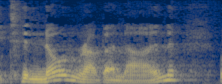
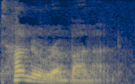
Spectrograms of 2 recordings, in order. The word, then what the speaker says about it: Tanu Rabbanan: So it should be Tinon Rabbanan, which gets shortened to Tino Rabbanan, as in to know Rabbanan is to love Rabbanan. – Nice. – But we pronounce it Tanu Rabbanan.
